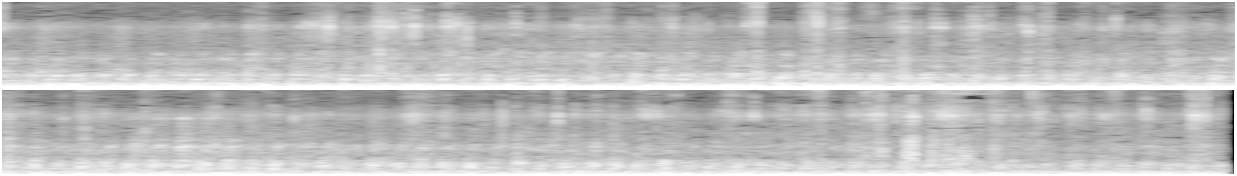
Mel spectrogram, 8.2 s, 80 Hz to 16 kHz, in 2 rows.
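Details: Japan's Rabbit Island, Okunoshima, June 2021: a rabbit munching cabbage gives close, loud crackly crunches in rapid uneven succession, thick and continuous, over a low hum.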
